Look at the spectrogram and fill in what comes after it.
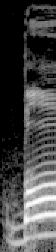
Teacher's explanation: لام پر تشدید ہے لہٰذا لام کو تھوڑا سا رک کر پڑھیں گے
